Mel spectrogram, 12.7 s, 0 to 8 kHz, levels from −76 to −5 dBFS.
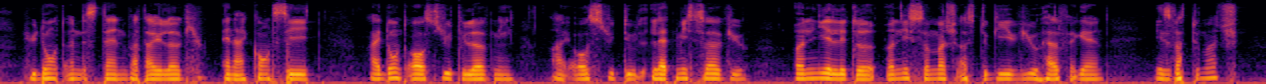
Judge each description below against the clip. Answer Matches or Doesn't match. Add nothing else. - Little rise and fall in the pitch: Matches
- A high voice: Doesn't match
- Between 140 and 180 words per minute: Doesn't match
